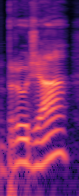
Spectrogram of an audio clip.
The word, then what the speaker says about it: Brujah: I know originally I was like always into brujah but partly you go into the vampire the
